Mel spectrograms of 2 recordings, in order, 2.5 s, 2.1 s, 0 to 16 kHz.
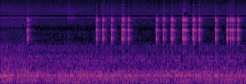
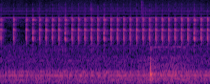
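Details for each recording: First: Arduino Geiger counter with V2 sketch fixing a bug, radium-226 radio compass brought close: sharp random ticks growing denser and faster after three seconds; normal clicking. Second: Arduino Geiger counter with LiPo, near a probably radioactive US Army Signal Corps I-81-A indicator: sharp ticks about a dozen a second, far too evenly spaced; firmware bug, likely a delay in the sketch pacing the counting.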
